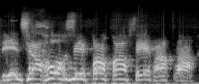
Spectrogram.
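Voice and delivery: babbled mock French; French-accented baby talk. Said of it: "like, a French accent".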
